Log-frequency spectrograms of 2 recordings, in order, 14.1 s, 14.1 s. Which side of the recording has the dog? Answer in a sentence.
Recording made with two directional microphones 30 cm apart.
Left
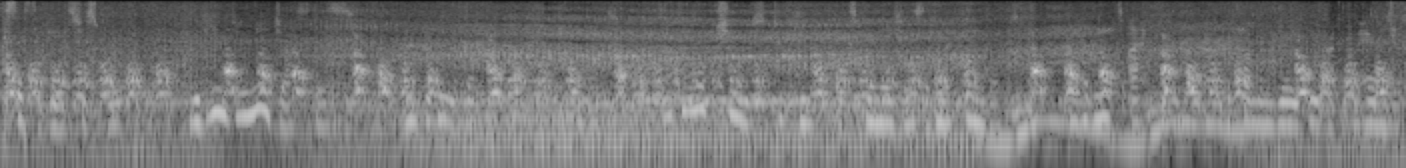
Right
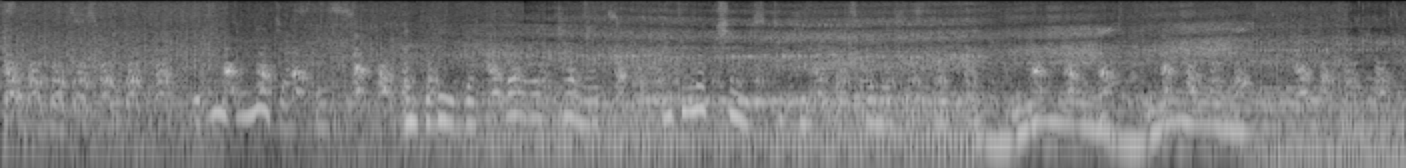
In this clip you hear the dog on the left.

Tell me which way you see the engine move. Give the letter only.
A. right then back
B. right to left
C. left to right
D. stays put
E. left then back
C.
